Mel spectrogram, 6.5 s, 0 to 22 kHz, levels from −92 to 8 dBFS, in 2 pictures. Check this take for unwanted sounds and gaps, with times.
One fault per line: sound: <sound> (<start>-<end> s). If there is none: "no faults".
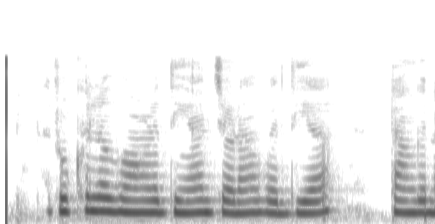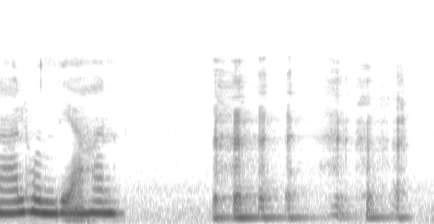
sound: laugh (4.8-6.4 s)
